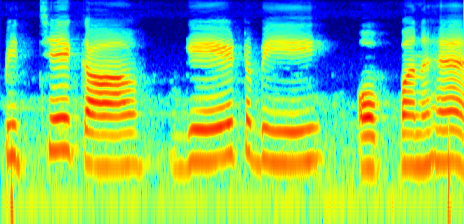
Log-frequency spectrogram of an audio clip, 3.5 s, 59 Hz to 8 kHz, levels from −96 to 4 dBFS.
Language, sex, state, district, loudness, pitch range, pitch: Hindi, female, Punjab, Fazilka, -14 LUFS, 215-255 Hz, 230 Hz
